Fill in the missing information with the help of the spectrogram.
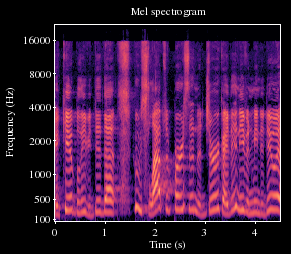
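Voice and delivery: put-on high, tearful kid whine on the verge of crying; high, upset schoolboy complaint; teary whining. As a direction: whimper it like a hurt kid holding back tears. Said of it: "tears are filling up in my eyes".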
